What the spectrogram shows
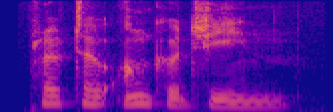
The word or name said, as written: protooncogene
